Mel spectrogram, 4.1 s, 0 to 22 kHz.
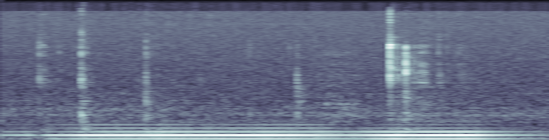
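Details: Jamo D7 subwoofer XLR input install: steady low hum with overtones, quieter but persisting with input transformer in shielding enclosure; only partly shielded, hum later eliminated by Neutrik NTL1 transformer.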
